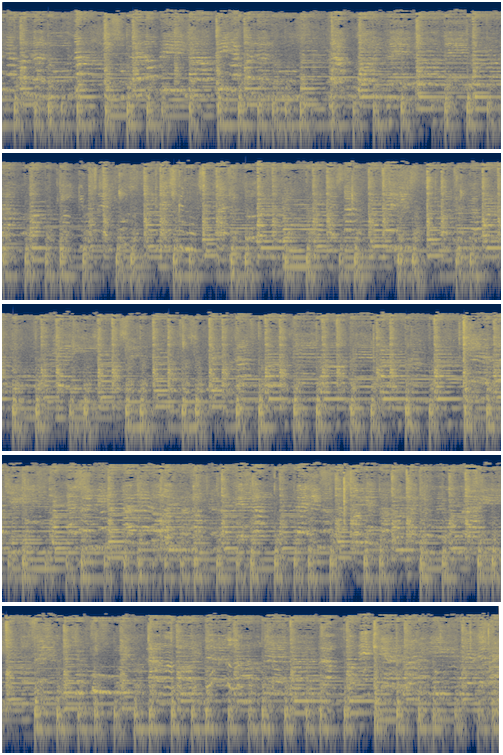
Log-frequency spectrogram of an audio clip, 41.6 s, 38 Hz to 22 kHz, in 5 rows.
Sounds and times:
Choir: 0.0 - 41.5.

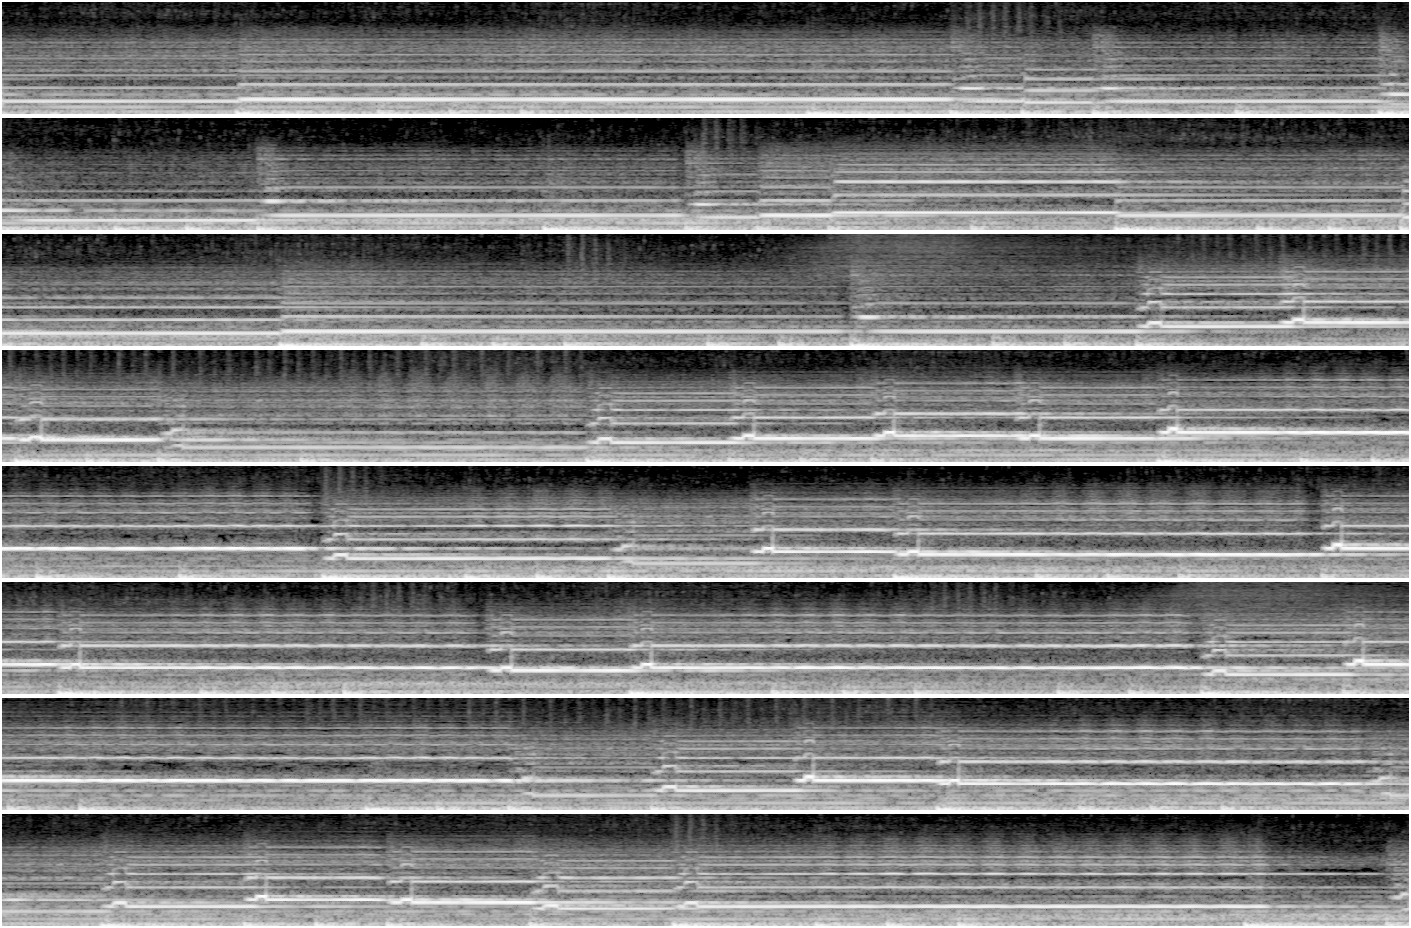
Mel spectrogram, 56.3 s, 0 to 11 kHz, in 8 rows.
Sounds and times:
Flute: 0.0 - 56.2.

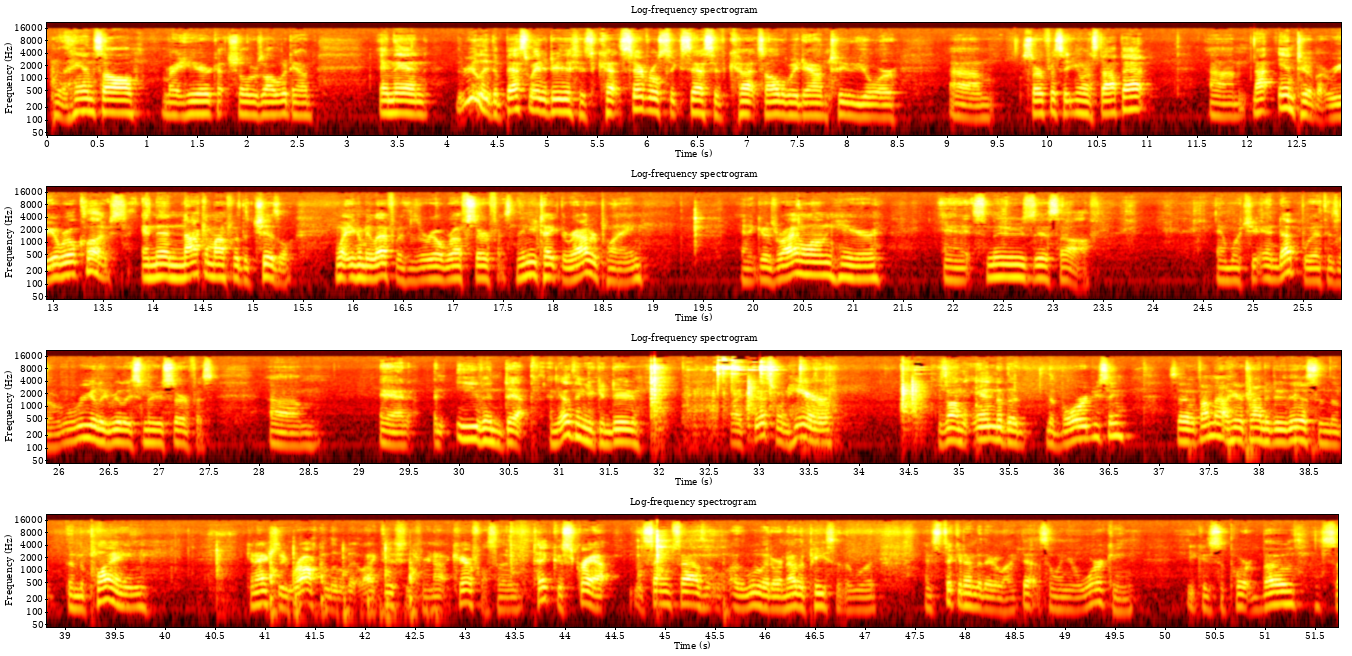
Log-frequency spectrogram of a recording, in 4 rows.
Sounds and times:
Rub: 23.3 - 25.5.

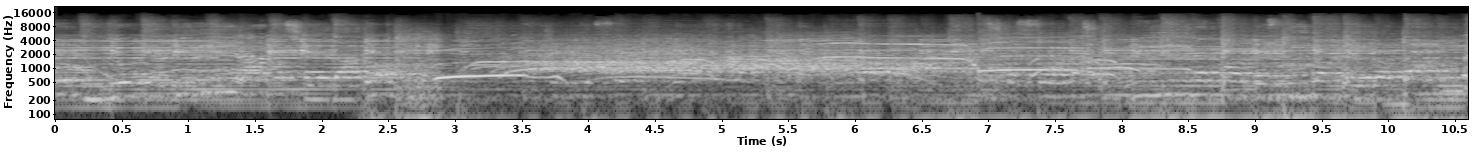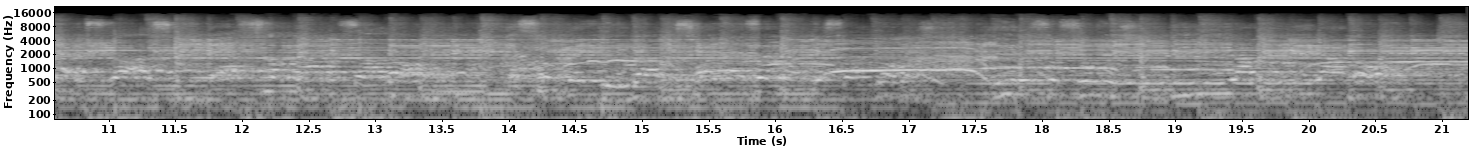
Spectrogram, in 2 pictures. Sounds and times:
Music: 0.0 - 21.1.

